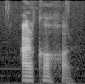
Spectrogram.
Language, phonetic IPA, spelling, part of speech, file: Polish, [alˈkɔxɔl], alkohol, noun, Pl-alkohol.ogg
